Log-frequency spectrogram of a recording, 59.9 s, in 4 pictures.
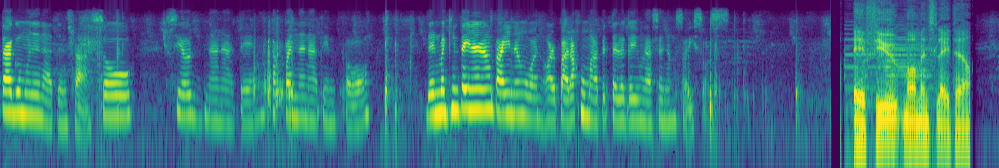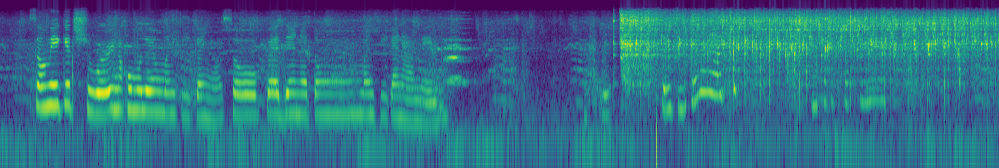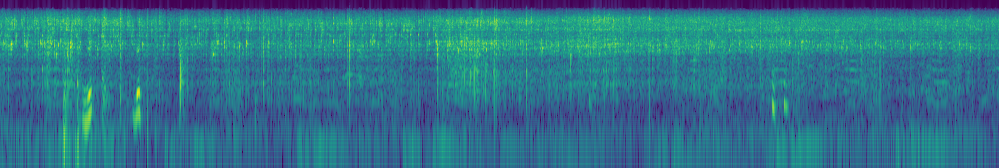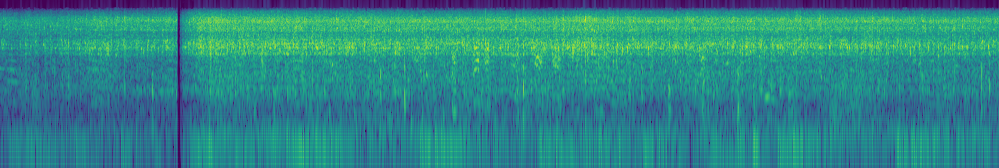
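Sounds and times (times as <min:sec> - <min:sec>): chicken frying in hot oil: 0:24.2 - 0:59.9.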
